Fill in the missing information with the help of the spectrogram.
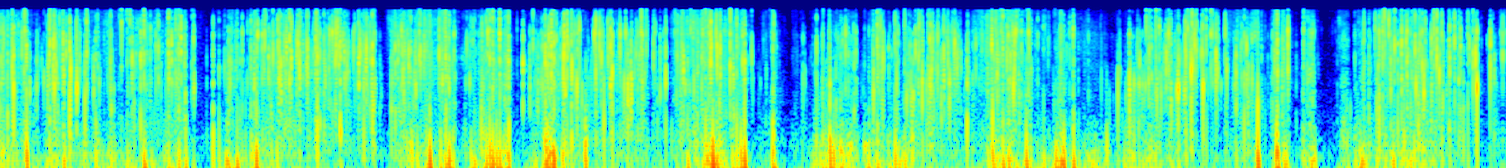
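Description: Long nails scratch and squeeze a small clear plastic bag full of blue foam beads. The result is a steady run of bright, crinkly crackling and crunching, with a soft low rustle underneath and a few brief pauses along the way.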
